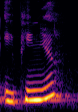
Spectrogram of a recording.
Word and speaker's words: Apina: And my name is Apina. It rhymes with pina coladas.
